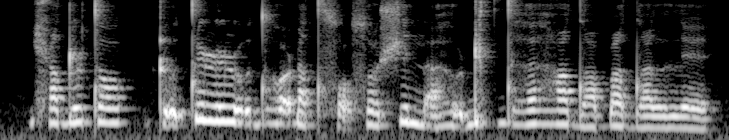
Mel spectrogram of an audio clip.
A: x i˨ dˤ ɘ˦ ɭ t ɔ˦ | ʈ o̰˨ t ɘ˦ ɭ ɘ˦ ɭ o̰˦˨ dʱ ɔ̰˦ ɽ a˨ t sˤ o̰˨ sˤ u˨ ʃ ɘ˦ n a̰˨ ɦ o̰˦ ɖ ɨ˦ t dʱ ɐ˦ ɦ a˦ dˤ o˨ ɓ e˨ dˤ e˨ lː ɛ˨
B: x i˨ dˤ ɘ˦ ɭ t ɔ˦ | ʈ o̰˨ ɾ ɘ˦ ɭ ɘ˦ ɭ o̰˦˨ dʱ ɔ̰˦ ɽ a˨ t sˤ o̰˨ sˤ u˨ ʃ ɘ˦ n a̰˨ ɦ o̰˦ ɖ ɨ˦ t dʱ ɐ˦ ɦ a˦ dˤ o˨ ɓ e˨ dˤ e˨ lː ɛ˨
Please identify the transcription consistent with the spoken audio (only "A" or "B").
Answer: A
